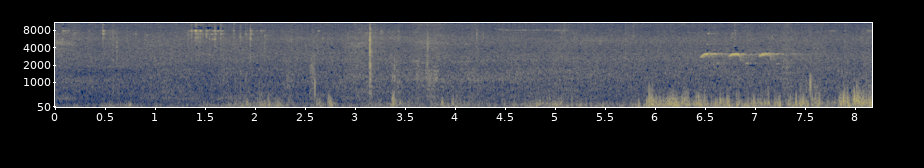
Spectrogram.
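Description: Rustling, low rumbling handling noise from a handheld camera moving close around a dog on a playground stool, with a few light clicks. Near the end come three short high chirps.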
